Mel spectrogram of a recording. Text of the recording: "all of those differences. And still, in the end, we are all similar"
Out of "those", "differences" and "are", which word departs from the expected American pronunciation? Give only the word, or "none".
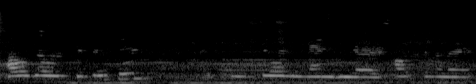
none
